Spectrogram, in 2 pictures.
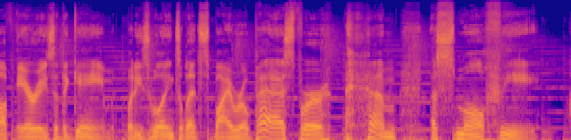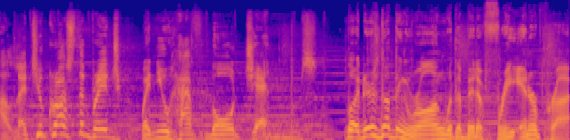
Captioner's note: ahem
